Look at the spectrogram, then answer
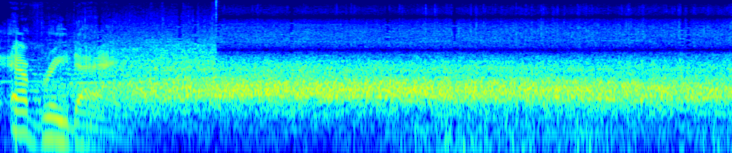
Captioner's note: crowd cheering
